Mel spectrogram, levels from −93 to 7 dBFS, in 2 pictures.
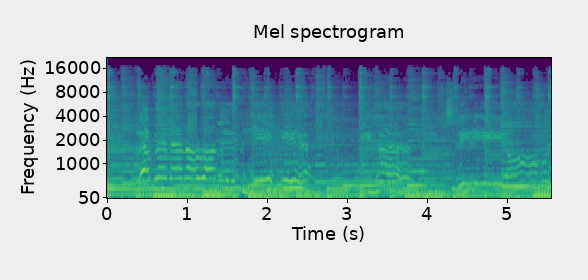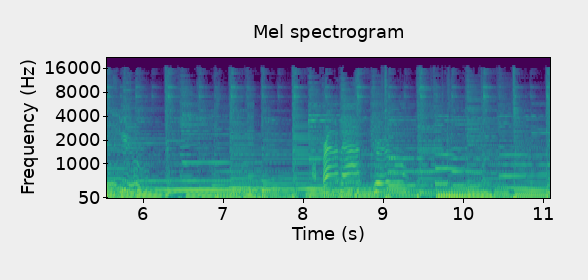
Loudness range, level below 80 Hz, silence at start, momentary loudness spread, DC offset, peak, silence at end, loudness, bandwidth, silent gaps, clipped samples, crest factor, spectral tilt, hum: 2 LU; -24 dBFS; 0 s; 5 LU; under 0.1%; -2 dBFS; 0 s; -18 LUFS; 17 kHz; none; under 0.1%; 14 dB; -6 dB/octave; none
